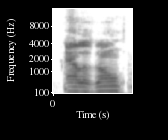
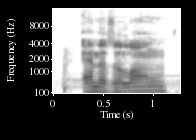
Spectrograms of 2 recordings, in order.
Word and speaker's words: Anzalone: And then Alex Alazone, and I can't pronounce his name, Anzalone.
